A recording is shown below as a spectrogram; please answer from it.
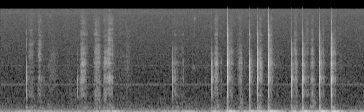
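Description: A white chalk stick draws short strokes across a flat, solid cat-shaped painted chalkboard, writing and scratching on the surface. Soft, scratchy strokes come first, then sharper, brighter chalk clicks and scrapes follow in quick succession, each dying away almost at once.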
